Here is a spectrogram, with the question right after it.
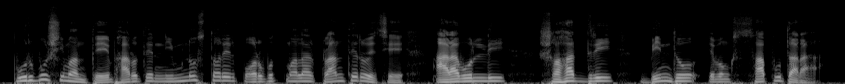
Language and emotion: Bengali, neutral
